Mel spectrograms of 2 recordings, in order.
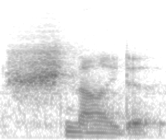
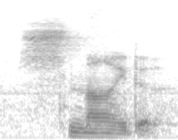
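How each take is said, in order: First: The name begins with an 'shn' sound. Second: The name begins with an 'sn' sound. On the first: The speaker calls it wrong. "It's not Schneider" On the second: The speaker calls it right. "It's Snyder"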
